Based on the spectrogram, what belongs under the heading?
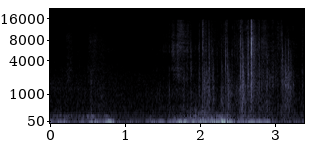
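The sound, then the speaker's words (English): Paper crumpling and crinkling for ASMR, recorded with a new audio mic: a dense run of crisp rustles and crackles that builds in intensity, with one sharp snap near the end and no talking. “I'm going to give you guys some of this paper ASMR, hard body karate, long way, strong way with this new audio Mike, I'll be right back.”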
